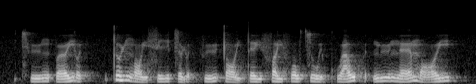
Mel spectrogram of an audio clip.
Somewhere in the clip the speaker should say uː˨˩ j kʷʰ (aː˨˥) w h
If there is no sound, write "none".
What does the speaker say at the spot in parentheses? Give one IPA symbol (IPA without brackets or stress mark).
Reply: aː˨˥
